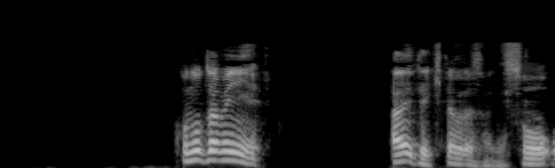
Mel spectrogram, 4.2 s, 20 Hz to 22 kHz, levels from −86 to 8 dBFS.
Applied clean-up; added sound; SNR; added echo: neural mask model Resemble Enhance denoiser.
